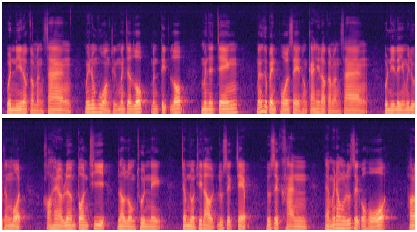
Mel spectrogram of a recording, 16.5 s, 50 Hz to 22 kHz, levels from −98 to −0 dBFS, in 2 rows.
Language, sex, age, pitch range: Thai, male, 20-39, 105-120 Hz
